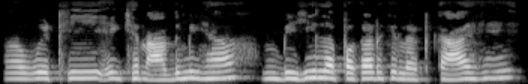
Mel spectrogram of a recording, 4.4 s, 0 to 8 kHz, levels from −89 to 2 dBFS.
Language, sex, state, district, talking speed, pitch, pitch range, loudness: Chhattisgarhi, female, Chhattisgarh, Jashpur, 175 wpm, 220 Hz, 210-225 Hz, -18 LUFS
